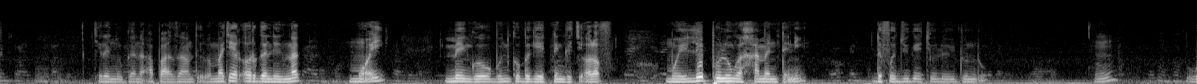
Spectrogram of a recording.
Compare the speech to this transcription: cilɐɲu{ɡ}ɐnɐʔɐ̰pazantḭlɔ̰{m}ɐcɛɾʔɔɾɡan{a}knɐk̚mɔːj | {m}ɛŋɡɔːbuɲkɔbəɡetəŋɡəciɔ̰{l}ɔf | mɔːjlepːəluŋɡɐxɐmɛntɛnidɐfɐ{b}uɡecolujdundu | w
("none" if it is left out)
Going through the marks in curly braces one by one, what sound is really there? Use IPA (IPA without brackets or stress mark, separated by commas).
ɡ, m, i, m, l, ɟ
